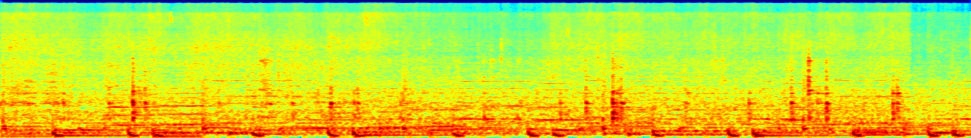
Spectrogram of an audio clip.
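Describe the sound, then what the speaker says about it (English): Cumin and other spices are stirred in a hot cooking pan, giving a continuous loud sizzle with scraping stirring strokes throughout. "And then stir all of that together."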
